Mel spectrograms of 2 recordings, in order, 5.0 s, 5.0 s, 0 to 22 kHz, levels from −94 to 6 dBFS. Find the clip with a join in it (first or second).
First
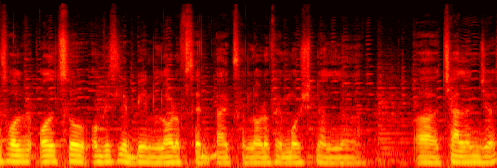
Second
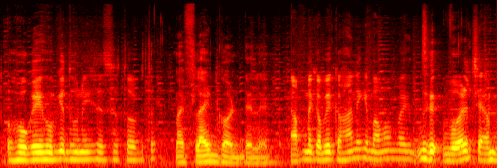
second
